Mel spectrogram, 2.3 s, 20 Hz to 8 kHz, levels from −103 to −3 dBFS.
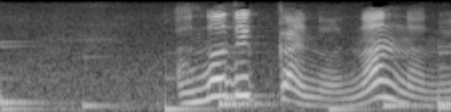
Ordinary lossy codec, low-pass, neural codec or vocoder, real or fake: none; 7.2 kHz; none; real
